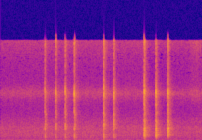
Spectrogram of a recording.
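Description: A plastic measuring cup tapped against a plastic mixing bowl to knock out the last of the powdered sugar, making a string of about nine sharp clicks, some in quick pairs and threes. A low steady hum runs underneath.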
